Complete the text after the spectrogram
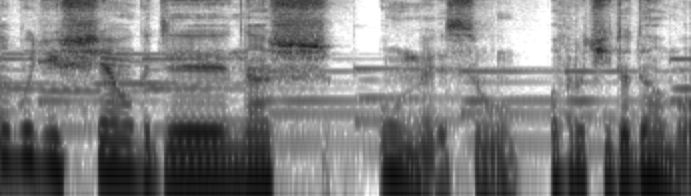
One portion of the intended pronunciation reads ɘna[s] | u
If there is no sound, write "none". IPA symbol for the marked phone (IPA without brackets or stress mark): ʂ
